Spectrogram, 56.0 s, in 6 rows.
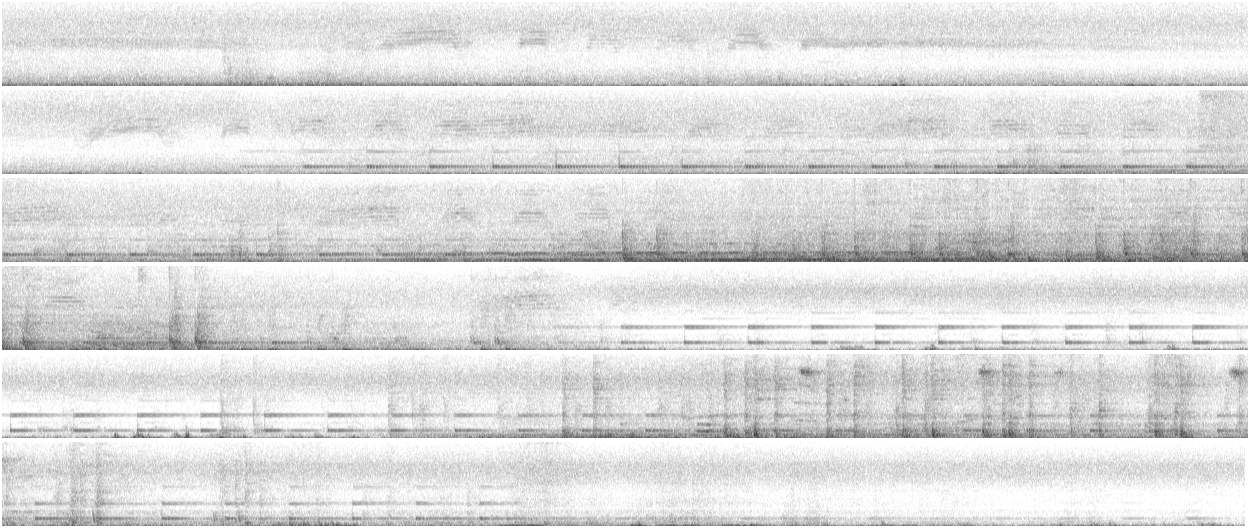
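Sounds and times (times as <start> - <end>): electric train running past: 0.0 - 56.0
steady whine: 11.1 - 55.8
train wheels clacking over rail joints: 11.2 - 32.8, 37.5 - 53.6.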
